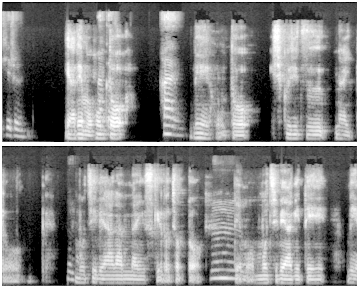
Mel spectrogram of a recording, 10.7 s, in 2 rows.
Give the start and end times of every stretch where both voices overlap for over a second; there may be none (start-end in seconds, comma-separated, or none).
none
